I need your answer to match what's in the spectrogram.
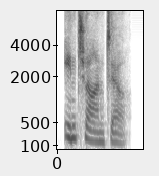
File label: "enchanter", Indian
